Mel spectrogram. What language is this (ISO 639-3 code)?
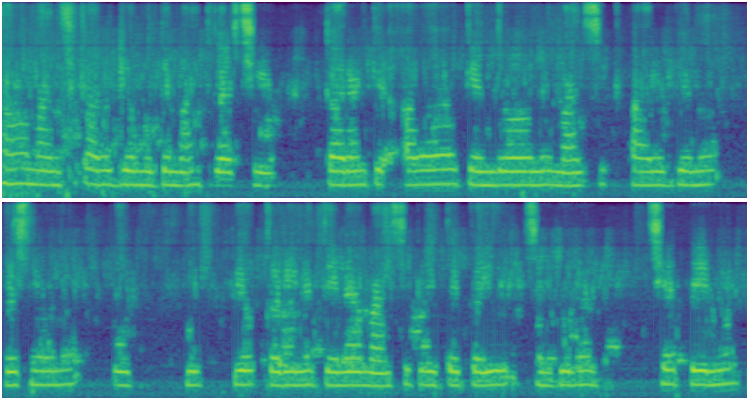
guj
